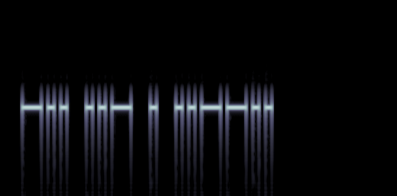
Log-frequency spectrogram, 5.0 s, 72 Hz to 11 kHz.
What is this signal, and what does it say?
Morse code, heard as a keyed tone, about 15 wpm, 700 Hz. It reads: DUE?
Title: Sentences from Top 1000 Words - Review Part 6 - 15wpm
